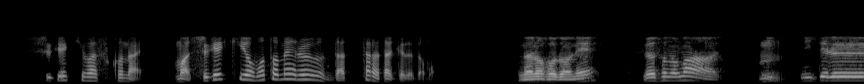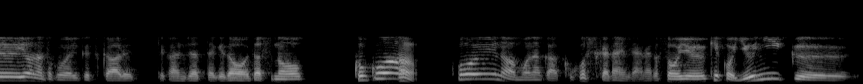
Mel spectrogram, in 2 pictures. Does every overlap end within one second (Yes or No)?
Yes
